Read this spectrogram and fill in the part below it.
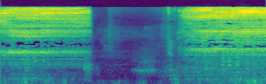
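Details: Defensive goose at its nest hissing steadily, the harsh breathy sound broken by a short quiet pause before a second long hiss resumes.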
